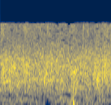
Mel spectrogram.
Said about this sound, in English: Somebody ought to give the Lord a hand clap.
